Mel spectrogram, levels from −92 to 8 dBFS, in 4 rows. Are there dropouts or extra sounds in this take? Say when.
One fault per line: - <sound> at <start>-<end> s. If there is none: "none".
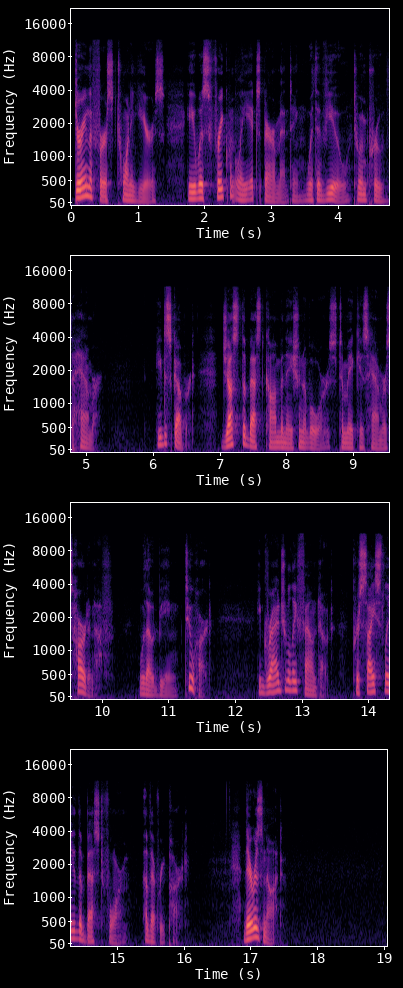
none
